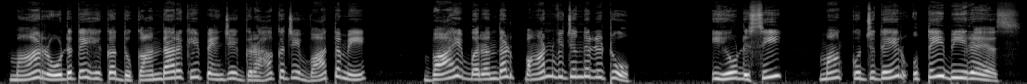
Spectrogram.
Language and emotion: Sindhi, surprised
